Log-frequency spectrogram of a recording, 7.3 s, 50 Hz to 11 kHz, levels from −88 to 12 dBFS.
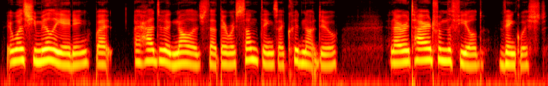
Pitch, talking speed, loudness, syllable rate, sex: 215 Hz, 195 wpm, -17 LUFS, 6.1 syllables/s, female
